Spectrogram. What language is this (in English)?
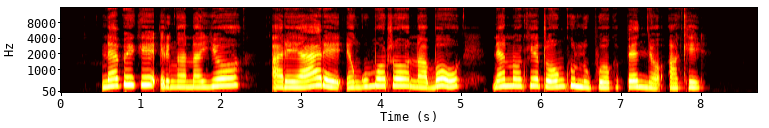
Masai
